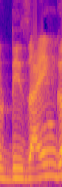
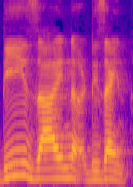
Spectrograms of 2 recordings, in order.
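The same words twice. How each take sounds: First: डिजाइन ग with a G tacked on the end; wrong sounded-G pronunciation. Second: डिजाइन ending cleanly on N; silent-G pronunciation. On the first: Teacher showing the reading to avoid, डिजाइन ग with G. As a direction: say डिजाइन ग as "dizaing", G heard. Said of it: "ऐसे ग को नहीं पढ़ रहे". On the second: Teacher showing students what is read, डिजाइन without G. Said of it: "हम इसे क्या पढ़ रहे हैं". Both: Shown as a demonstration.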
